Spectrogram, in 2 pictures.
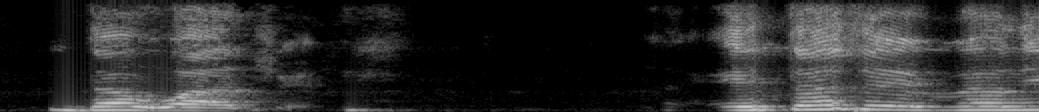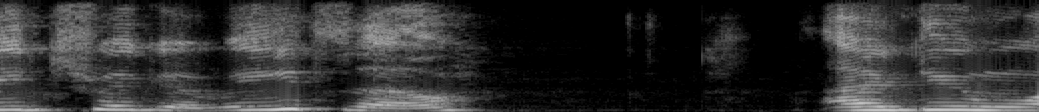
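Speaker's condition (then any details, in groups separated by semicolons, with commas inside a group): Cerebral palsy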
